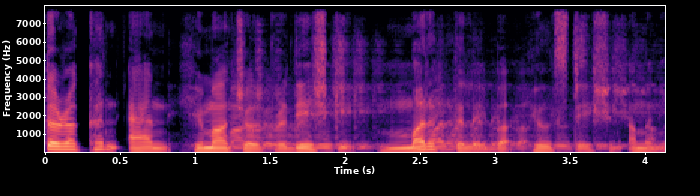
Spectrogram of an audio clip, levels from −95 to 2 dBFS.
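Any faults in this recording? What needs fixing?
Feedback echo between two devices runs from 1.21 s to the end at 4.14 s. The speech returns roughly every 150 ms, thin and ringing, and peaks at about 13 dB below the direct sound. A second device replays the call into this microphone, which the echo canceller cannot remove. Keep only one active call device per room.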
